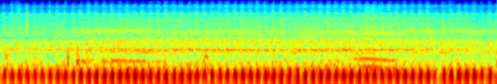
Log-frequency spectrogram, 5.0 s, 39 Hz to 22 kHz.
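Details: Yamaha NMAX V2 scooter after repair of an engine knocking noise (engine opened, magneto cleaned): even idle putter at about three pulses a second, with no knocking, ticking or misses.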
